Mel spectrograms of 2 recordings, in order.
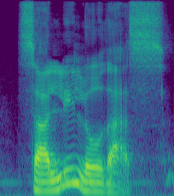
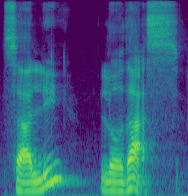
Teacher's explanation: In between vowels, we have a regular sound change that turns voiceless L into voiced L in between vowels. I think I already said that.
